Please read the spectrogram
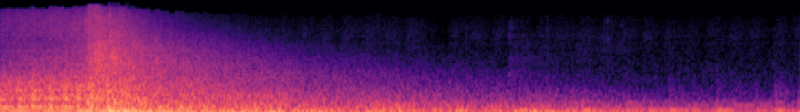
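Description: A heavy impact about half a second in, a sudden thud followed by a low rumble dying away over about two seconds, over background music.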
